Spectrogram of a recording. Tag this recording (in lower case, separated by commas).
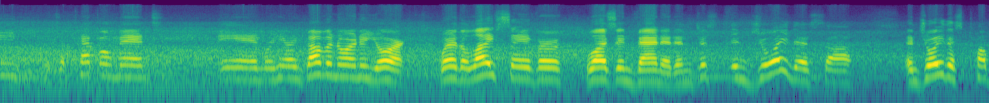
speech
